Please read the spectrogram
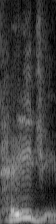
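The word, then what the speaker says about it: Hage: back end here we have Michael it's it's Hai right that's how it's pronounced H ha Michael ha out of the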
